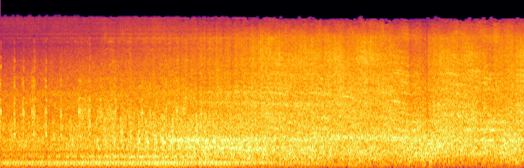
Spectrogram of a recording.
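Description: Diesel-hauled freight train passing close by at speed: the approach builds to a loud, steady rumble of wheels on rail, with repeated clicking early on. A low engine drone from the locomotives stops a little past halfway as the autorack cars roll by.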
